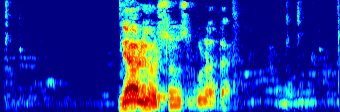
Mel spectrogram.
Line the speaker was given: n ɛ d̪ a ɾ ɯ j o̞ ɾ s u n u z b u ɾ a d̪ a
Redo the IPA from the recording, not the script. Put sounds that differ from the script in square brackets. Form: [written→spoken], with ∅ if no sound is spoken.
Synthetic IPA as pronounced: n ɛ [d̪→∅] a ɾ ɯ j o̞ ɾ s u n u z b u ɾ a d̪ a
